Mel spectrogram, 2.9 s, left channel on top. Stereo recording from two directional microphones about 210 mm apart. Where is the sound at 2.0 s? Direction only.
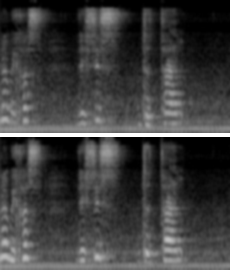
50° right (ahead or behind).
